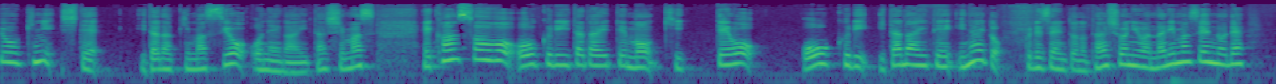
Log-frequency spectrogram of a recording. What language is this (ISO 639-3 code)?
jpn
